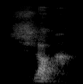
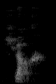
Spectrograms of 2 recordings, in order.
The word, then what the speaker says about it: Slough: and they said, I went through to 4212 Sluck. I said, Sluck, right. England, Sluck, yeah, right. How do you spell that? Oh, it's Slough. No, Slough.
